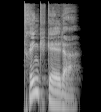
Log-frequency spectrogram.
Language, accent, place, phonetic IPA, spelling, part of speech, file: German, Germany, Berlin, [ˈtʁɪŋkˌɡeldɐ], Trinkgelder, noun, De-Trinkgelder.ogg
- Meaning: nominative/accusative/genitive plural of Trinkgeld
